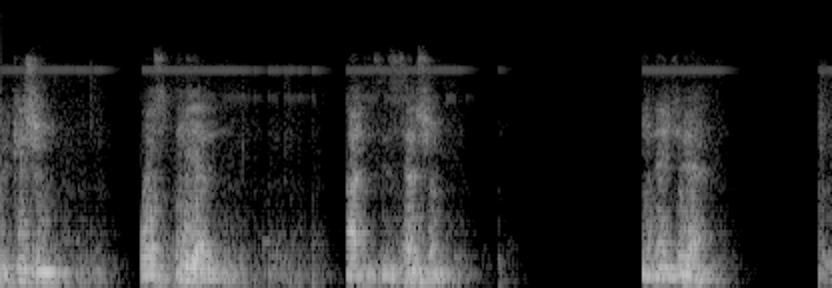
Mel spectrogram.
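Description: An elderly man speaks steadily into a microphone.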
